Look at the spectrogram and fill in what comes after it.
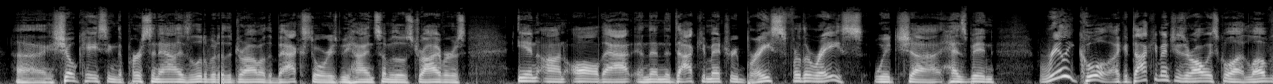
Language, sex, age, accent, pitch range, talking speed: English, male, 40-59, American, 110-135 Hz, 200 wpm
